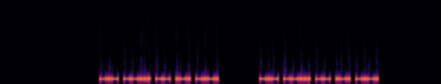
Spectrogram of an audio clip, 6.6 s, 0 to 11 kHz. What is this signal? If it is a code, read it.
Morse code, heard as a keyed tone, about 40 wpm, 700 Hz. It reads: K7MRC K7MRC
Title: USA Call Signs - 5 Characters - Repeated 2x - 40wpm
